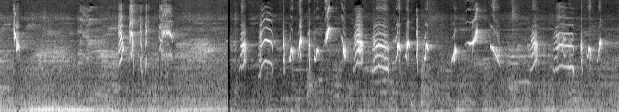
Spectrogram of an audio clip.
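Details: Long-tailed shrike singing vigorously, used as a lure for shrikes reluctant to sing, recorded at home among dense housing: fast run of varied chirps, chevron-shaped whistles and trills, with a low rumbling noise at the start.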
